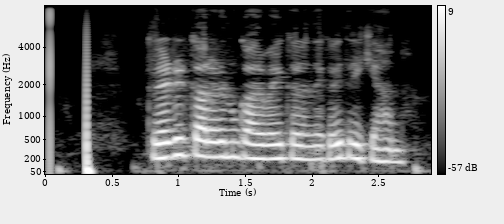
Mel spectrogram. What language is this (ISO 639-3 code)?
pan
